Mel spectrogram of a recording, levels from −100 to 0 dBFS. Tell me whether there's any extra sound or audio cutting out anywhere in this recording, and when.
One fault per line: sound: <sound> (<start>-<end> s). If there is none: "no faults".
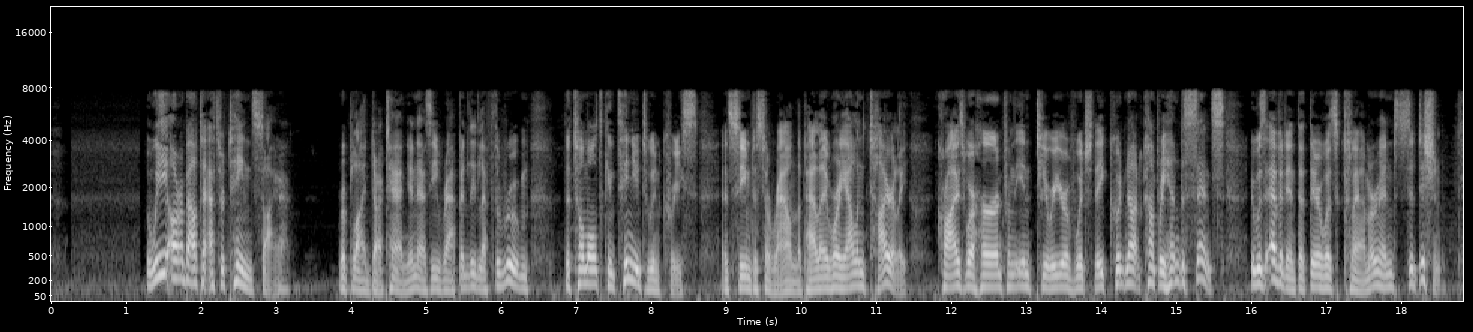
no faults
